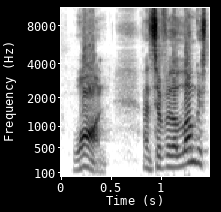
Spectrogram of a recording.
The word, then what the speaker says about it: Juan: But when I saw his name, I would say, "Oh, how are you doing, Jan?" He goes, "Why did you call me Jan? You know, it's pronounced Juan."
